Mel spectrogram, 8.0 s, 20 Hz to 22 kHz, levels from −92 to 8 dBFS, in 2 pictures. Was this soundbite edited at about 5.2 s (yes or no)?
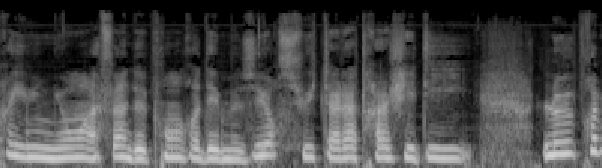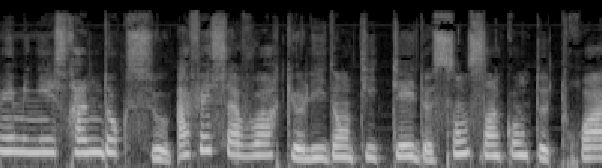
yes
